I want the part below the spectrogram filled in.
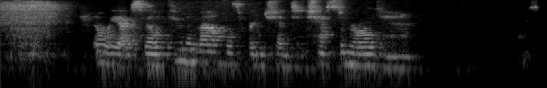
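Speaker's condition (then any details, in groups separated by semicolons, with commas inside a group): No condition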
